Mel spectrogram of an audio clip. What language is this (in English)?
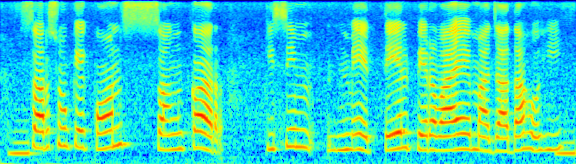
Chhattisgarhi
